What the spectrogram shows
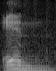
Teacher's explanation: con la n no trato de cerrar los labios al final sino que hago lo contrario los mantengo separados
